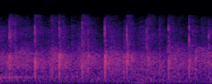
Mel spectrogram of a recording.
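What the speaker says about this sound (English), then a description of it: "Let's just give a big clap for our panelists." A conference audience gives brief, fairly quiet applause for the panelists at a discussion on an African COP climate summit, with scattered claps over about two seconds.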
